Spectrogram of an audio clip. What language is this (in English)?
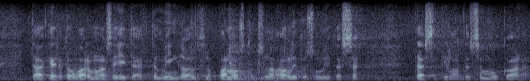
Finnish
